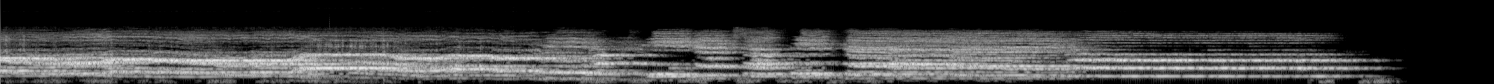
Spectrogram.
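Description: Children's choir singing from an old cassette recording, the voices moving through a phrase and settling on a long held final chord from about eleven seconds in, which fades away at the close.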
